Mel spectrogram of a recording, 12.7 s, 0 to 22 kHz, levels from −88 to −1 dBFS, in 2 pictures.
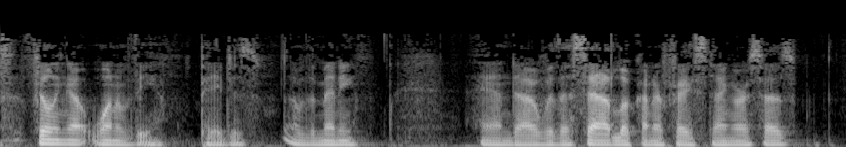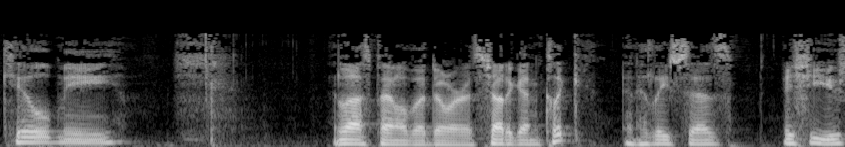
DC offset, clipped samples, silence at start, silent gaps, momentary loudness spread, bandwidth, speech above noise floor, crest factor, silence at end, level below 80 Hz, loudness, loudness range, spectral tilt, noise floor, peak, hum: under 0.1%; under 0.1%; 0 s; none; 15 LU; 8.8 kHz; 38 dB; 22 dB; 0 s; -40 dBFS; -23 LUFS; 7 LU; -5.5 dB/octave; -60 dBFS; -2 dBFS; none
